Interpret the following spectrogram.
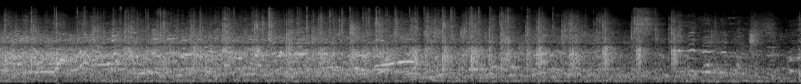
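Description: Audience laughing after a punchline, with scattered clapping that thickens in the second half and dies away near the end.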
